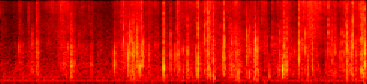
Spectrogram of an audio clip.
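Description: An empty, hollow printed paper guinea pig food bag is rolled, rubbed and crinkled with fingertips and palms. Dry, bright crinkling and sharp crackles start soft and sparse, then turn dense and louder after about a second and a half, with quick snaps that stop almost at once.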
